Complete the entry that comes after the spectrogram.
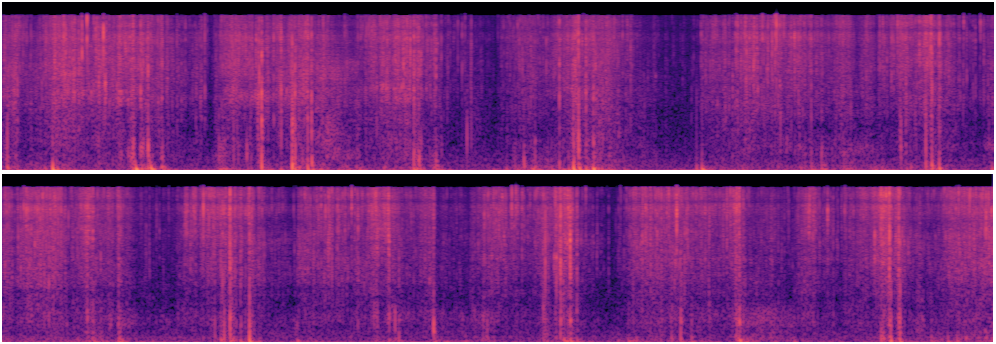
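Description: Fingertips and nails scratch, rub and crinkle the surface of a sheet of blue-tinted polyethylene bubble wrap with air-filled bubbles. The result is a steady, bright crackling and crinkling, broken by sharper snaps and soft low thumps, with brief quieter pauses between bursts of handling.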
